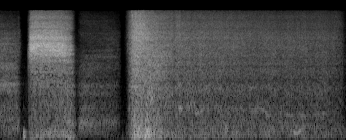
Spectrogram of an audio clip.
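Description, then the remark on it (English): A person imitates a mule deer snort-wheeze, as used when calling mule deer: a sharp, breathy snort burst, a brief pause, then a forceful blast trailing into a long, steady hiss, fairly loud with no talking. “So when you're calling, sometimes I, I'll one of the things that I've used on mule deer a lot when calling is um, the roaring sound and then that snort wheeze that and then the hissing”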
